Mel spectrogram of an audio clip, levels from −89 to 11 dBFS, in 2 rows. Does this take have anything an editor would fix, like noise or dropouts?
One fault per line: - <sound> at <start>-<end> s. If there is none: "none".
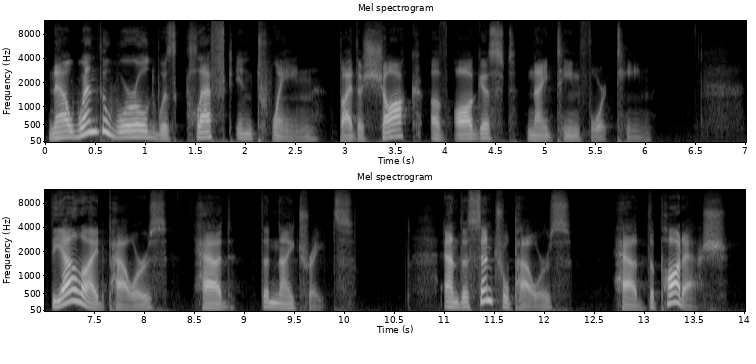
none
